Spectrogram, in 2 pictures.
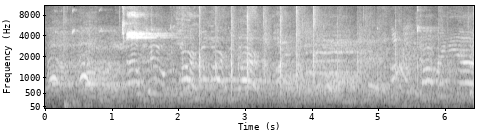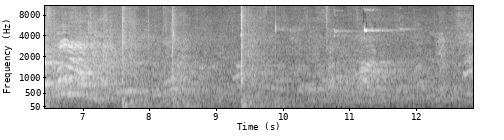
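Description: Basketball game in a reverberant gym: the ball knocks on the hardwood floor in a quick run of bounces during the first few seconds, with a single bounce later. A short, high referee's whistle sounds about a second in, stopping play, and players' and spectators' voices echo throughout.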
